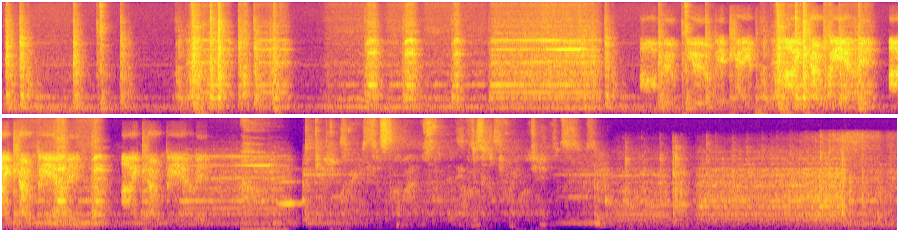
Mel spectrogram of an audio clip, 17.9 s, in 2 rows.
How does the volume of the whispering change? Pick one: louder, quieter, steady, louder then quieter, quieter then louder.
quieter.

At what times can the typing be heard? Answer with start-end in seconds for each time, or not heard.
not heard.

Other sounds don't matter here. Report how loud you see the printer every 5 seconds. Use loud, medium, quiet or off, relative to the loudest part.
loud, loud, quiet, medium.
